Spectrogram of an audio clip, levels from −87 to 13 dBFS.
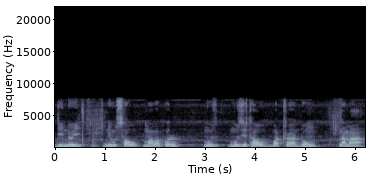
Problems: none marked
